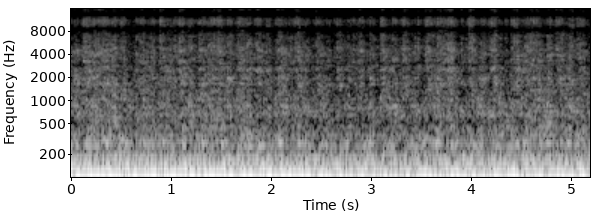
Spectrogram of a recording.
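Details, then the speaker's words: 1969 Pontiac GTO barn find, 400ci V8 with TH400 transmission needing rebuild, fed fuel from a jar: deep, even rumble with steady low pulse and no knocks or ticks; engine runs healthy. "uh it sounds good likes the gas"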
